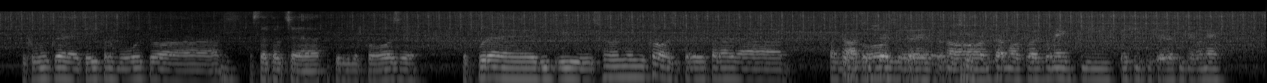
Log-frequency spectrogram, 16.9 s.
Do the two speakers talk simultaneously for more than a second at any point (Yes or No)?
Yes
